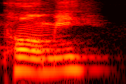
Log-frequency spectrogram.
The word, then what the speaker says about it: Pomi: Rhymes with homie. So yes, exactly. Yeah, homie like homie, like because I am your best friend when it comes to Omniverse.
